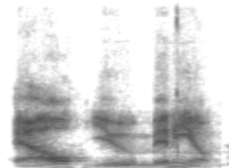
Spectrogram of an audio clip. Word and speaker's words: aluminium: Minium, Yeah, Aluminium. aluminium. That and Well, Albert. that's the UK and Australian pronunciation of aluminum.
